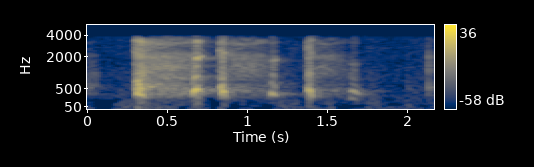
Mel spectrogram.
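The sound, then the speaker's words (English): A tickling cough that has lingered for several days comes out as a series of short, raspy bursts, the first the strongest, with brief pauses between them and no talking. “I'm sorry, I've got this tickling cough for the last few days, and it always comes at the most inconvenient of times.”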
